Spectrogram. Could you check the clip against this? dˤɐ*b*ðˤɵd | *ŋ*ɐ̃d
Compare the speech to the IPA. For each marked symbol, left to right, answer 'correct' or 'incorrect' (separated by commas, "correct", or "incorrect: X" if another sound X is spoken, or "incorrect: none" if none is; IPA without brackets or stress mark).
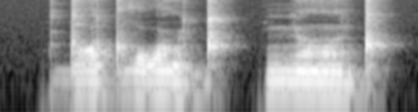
incorrect: d, incorrect: ɲ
